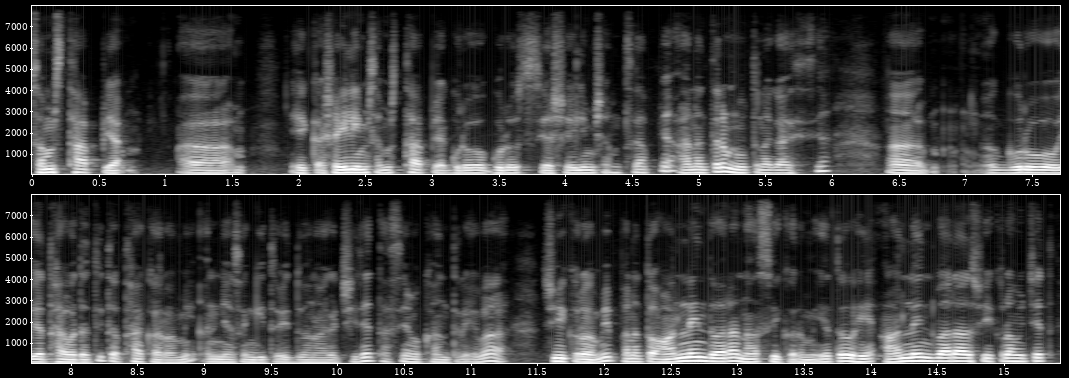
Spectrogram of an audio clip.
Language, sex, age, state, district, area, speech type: Sanskrit, male, 18-30, Karnataka, Mysore, urban, spontaneous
